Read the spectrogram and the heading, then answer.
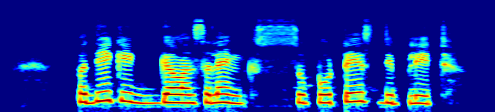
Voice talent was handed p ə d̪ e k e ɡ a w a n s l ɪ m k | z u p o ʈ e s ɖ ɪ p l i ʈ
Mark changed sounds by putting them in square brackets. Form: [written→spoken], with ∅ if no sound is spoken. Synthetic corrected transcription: p ə d̪ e k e ɡ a w a n s l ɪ [m→ŋ] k | [z→s] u p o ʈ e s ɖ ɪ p l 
